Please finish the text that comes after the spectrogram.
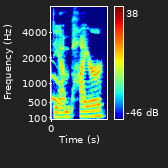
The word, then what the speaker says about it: DMPeyer: It is pronounced DMPeyer, like Star Wars. The Empire Strikes Back.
